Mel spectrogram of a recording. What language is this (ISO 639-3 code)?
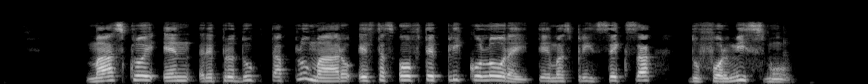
epo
